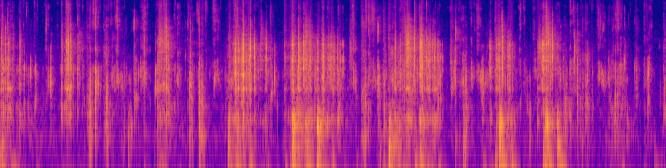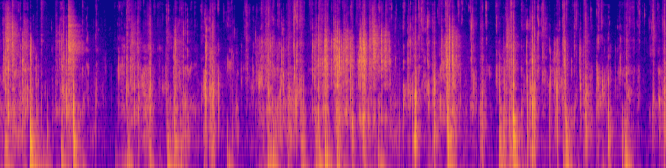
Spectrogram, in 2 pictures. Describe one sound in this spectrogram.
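A dog crunches dry kibble close up.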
